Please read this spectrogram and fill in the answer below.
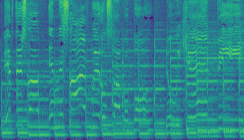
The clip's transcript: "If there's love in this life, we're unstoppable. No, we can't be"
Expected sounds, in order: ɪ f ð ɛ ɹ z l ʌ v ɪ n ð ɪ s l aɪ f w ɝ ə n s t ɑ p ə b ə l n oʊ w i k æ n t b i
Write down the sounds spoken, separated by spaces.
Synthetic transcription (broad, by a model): ɪ f ð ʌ ɹ z l ʌ v ɪ n ð ɪ s l aɪ f w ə l s t ɑ p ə b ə l n oʊ w i k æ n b i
